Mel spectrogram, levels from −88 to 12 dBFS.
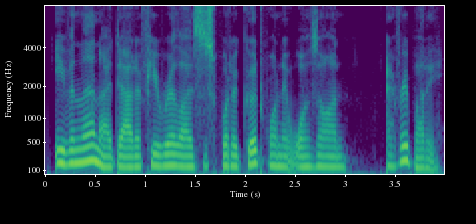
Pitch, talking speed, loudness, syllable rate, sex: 150 Hz, 210 wpm, -16 LUFS, 6.6 syllables/s, female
